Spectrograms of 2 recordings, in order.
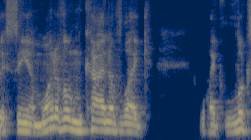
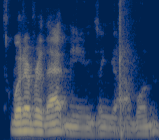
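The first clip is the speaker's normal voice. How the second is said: ordinary delivery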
